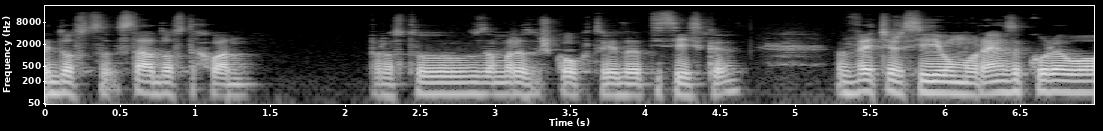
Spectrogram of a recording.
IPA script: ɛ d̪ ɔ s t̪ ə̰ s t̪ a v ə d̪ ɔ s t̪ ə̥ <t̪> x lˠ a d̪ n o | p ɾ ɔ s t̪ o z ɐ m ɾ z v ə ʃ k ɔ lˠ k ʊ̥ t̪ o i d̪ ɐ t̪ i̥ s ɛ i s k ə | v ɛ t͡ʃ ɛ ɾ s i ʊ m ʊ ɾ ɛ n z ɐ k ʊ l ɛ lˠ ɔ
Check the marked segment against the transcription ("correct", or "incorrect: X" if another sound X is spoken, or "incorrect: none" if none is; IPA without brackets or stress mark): incorrect: none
